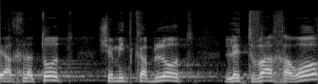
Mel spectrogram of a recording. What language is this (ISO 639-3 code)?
heb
